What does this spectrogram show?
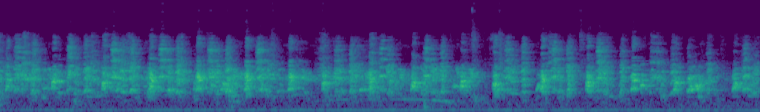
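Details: Chukar partridge of Shahritus, a hunting bird, with hoarse clucking notes repeated roughly twice a second over a noisy background.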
